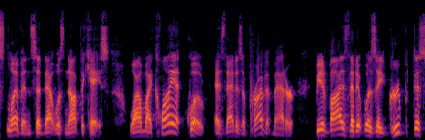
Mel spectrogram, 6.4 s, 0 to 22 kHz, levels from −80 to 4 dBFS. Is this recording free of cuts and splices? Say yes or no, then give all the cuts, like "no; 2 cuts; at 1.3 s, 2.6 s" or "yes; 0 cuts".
no; 1 cut; at 3.1 s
